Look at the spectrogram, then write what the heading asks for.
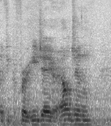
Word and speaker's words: Elgin: to spell it, if you prefer EJ or Elgin, how old you are, what you do.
